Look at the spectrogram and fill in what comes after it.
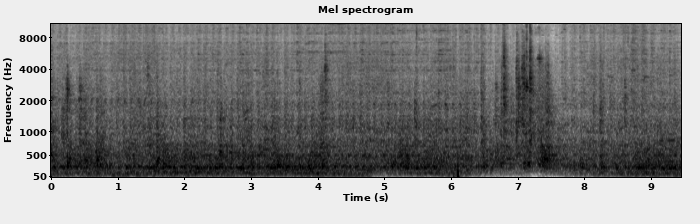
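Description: A railway train running: a steady rumble and hum with a few scattered clicks and clatters.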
